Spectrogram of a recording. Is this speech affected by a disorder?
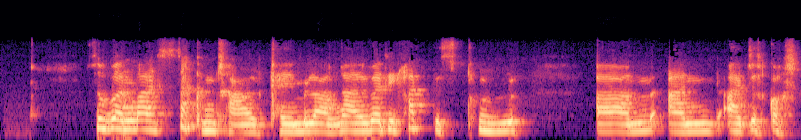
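Yes: deafness; deafness audible in voice.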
